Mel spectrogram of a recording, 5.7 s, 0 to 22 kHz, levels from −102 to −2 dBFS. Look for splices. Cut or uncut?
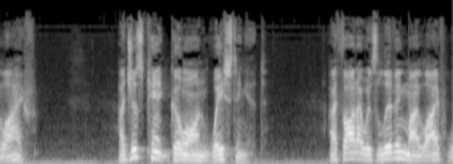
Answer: uncut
